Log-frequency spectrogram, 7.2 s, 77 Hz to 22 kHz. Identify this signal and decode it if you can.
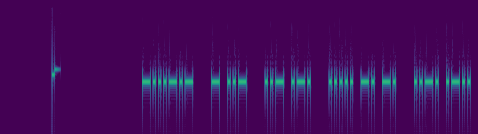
Morse code, heard as a keyed tone, about 29 wpm, 700 Hz. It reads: <BK> TU UR 5NN FL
